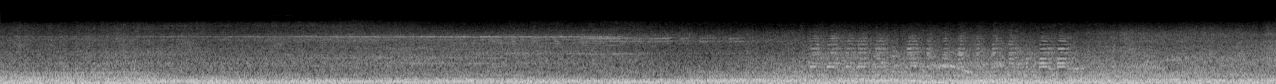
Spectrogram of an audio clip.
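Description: Wind rushes past a moving motorcycle rider.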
